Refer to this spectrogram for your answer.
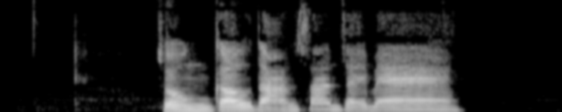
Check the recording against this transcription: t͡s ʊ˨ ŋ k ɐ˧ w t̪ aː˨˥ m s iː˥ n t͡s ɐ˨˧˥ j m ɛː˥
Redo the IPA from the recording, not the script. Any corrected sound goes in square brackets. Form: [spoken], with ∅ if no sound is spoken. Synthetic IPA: t͡s ʊ˨ ŋ k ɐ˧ w t̪ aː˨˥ m s [aː˥] n t͡s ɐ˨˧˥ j m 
